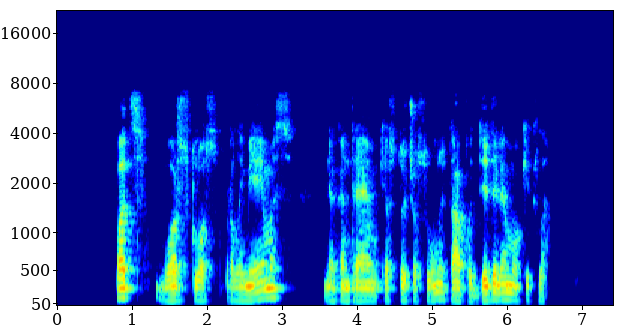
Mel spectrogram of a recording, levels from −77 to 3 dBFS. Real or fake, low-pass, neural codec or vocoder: real; 7.2 kHz; none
